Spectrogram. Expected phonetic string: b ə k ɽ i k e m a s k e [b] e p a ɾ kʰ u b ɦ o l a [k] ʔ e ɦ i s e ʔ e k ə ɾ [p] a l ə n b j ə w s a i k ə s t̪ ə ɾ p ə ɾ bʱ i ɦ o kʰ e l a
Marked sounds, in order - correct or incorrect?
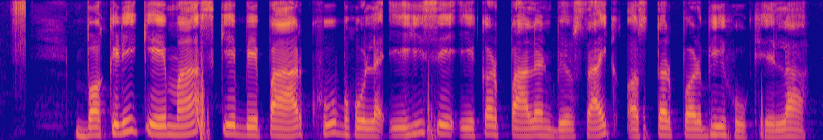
correct, incorrect: none, correct

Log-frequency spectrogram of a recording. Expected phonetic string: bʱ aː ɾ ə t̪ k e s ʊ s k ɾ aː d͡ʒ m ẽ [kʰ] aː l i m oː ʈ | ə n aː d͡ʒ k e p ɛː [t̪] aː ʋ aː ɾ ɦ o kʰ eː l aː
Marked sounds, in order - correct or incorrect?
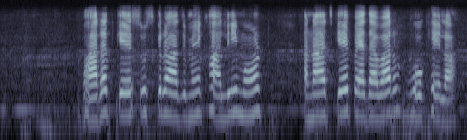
correct, incorrect: d̪

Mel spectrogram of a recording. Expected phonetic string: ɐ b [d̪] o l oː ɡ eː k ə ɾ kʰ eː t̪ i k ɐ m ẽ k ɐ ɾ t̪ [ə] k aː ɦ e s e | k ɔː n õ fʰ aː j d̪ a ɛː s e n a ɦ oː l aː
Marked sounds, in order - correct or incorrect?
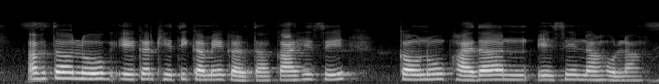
incorrect: t̪, incorrect: a

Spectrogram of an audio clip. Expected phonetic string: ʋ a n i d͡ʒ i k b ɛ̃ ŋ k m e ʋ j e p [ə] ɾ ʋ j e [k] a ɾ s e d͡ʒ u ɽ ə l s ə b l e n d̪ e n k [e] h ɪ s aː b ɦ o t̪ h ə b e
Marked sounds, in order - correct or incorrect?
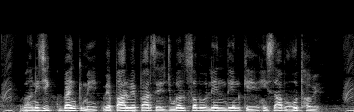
incorrect: a, incorrect: p, correct

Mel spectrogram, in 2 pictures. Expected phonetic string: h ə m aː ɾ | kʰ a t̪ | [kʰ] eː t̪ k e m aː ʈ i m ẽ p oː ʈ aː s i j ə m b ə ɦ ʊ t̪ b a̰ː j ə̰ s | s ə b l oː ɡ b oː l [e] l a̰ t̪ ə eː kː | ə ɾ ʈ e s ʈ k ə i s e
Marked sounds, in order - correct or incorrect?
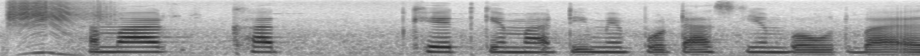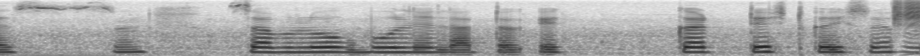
correct, correct

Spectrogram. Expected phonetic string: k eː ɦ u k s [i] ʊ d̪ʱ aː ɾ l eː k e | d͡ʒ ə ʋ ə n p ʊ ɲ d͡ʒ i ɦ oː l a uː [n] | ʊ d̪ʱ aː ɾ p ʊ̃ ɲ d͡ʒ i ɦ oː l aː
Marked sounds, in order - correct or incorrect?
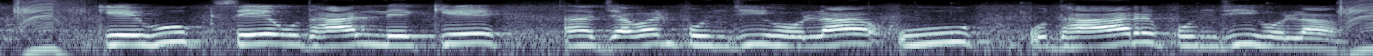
incorrect: e, incorrect: none

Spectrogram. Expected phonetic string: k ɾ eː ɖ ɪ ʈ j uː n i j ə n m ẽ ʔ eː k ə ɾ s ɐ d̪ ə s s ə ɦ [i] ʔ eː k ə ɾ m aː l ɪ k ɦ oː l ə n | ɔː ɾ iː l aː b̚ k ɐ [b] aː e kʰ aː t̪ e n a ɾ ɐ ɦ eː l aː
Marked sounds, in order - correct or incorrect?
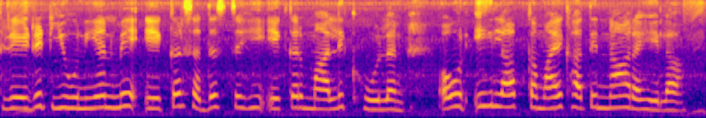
correct, incorrect: m

